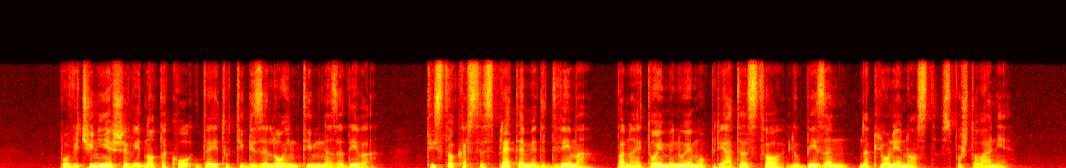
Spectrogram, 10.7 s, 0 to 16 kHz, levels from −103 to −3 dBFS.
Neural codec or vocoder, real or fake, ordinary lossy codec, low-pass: vocoder, 22.05 kHz, 80 mel bands, WaveNeXt; fake; none; 9.9 kHz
